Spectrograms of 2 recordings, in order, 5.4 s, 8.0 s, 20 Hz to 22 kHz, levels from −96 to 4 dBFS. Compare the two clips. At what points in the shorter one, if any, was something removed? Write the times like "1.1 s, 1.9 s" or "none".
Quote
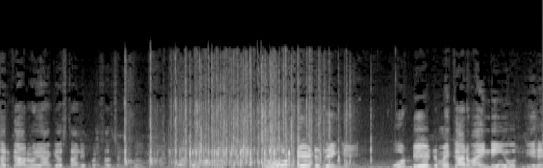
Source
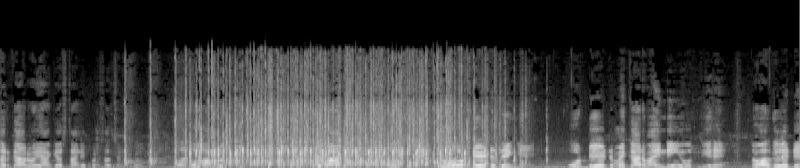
2.3 s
